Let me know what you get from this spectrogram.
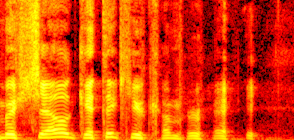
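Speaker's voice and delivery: talking through laughter. Repeating a joke line while crying from laughing: laughing while talking. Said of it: "I'm actually crying from laughing".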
